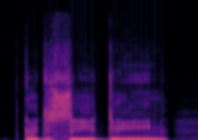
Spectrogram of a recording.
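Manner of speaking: put-on low, deep New York accent, jock voice. Retelling what a jock said to him at the door, deep New York accent. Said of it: "the jock says to me in a deep voice, New York accent".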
